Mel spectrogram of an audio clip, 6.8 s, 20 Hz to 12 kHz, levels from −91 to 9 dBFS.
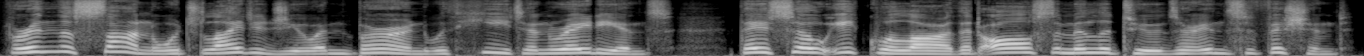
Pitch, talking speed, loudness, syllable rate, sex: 215 Hz, 195 wpm, -18 LUFS, 5.6 syllables/s, female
